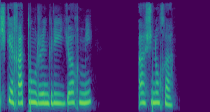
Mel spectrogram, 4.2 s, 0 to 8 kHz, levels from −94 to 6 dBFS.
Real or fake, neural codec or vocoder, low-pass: real; none; 7.2 kHz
